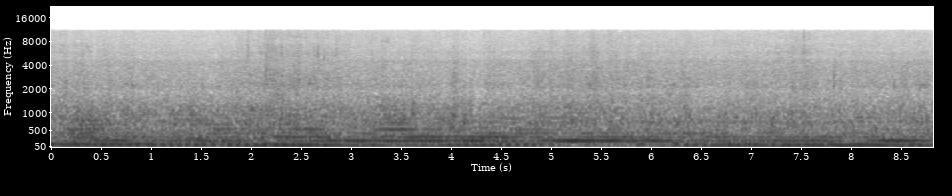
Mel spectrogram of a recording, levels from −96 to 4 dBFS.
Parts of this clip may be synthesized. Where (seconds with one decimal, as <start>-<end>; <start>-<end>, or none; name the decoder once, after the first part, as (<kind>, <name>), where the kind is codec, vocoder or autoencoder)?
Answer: 0.0-2.2 (vocoder, BigVGAN v2); 6.3-8.8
